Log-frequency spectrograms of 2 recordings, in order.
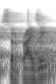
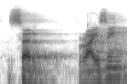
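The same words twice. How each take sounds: First: Said in the usual way. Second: "surprising" slowly, broken after the first syllable. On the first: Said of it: "ING वाली है". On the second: Shown as a demonstration. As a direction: say "surprising" as sur, pause, prising. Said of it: "like, uh".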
